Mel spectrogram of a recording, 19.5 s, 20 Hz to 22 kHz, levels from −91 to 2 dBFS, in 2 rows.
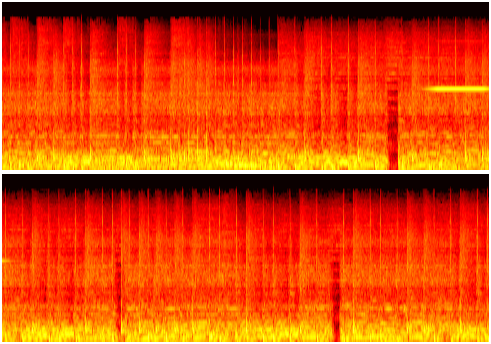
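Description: A loudspeaker feedback squeal breaks out from 8.33 to 10.11 s: the microphone is re-capturing its own loudspeaker, and at 3.1 kHz the loop gain tops one. That tone swells over under half a second to about 10 dB above the surrounding sound, then stops.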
